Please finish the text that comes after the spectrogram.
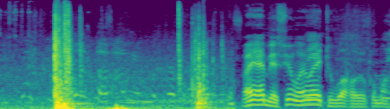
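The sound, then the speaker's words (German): The door of a black taxi van in La Monnaie slams shut with a heavy thud, a second lighter clunk follows moments later, and then a person begins speaking. “Patrick holt mich mit seinem schwarzen Taxivan in La Monnaie ab.”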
